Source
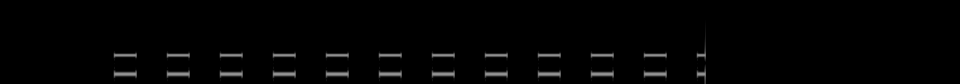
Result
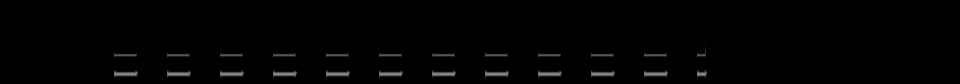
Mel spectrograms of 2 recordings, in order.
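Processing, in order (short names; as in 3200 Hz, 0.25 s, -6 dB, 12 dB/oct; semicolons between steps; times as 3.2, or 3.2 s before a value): vowel filter e; limiter -38 dBFS, peak gain reduction 7 dB; gain +6.5 dB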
